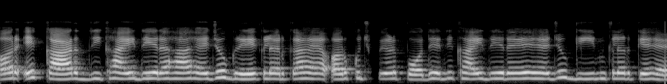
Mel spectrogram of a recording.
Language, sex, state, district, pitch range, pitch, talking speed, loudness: Hindi, female, Odisha, Nuapada, 255-270 Hz, 265 Hz, 225 wpm, -16 LUFS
